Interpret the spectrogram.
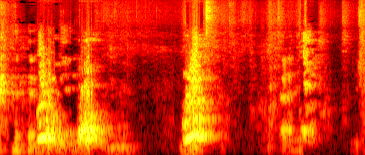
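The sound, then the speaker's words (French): A dog barks loudly, three sharp barks in quick succession followed by softer yips, while a person laughs and speaks in the background. The dog has seen a bird or something. “Ouh là là, ça, c'est mon chien.”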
